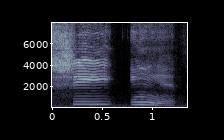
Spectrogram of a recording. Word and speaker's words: Shein: It's spelled just like I'm saying. It's Shein.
